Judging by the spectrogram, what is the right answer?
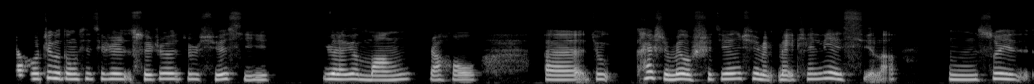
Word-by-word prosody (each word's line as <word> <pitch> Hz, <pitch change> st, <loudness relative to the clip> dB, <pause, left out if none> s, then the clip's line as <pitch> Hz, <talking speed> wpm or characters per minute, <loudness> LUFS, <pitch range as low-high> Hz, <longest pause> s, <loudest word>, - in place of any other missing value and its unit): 然 220 Hz, 0 st, 0 dB
后 255 Hz, -, +2 dB
这 275 Hz, +4 st, -1 dB
个 270 Hz, -, +5 dB
东 250 Hz, -1 st, +3 dB
西 255 Hz, +2 st, -4 dB
其 250 Hz, 0 st, -4 dB
实 250 Hz, 0 st, +2 dB
随 230 Hz, -1 st, 0 dB
着 255 Hz, +1 st, +2 dB
就 250 Hz, -1 st, -5 dB
是 240 Hz, -, -2 dB
学 230 Hz, 0 st, +1 dB
习 215 Hz, -3 st, -4 dB, 0.5 s
越 245 Hz, -1 st, +5 dB
来 235 Hz, -, +5 dB
越 245 Hz, +1 st, +4 dB
忙， 210 Hz, +2 st, +1 dB, 0.2 s
然 210 Hz, 0 st, -2 dB
后， 110 Hz, -, -3 dB, 0.7 s
嗯， 215 Hz, +2 st, +1 dB
就 240 Hz, -1 st, -2 dB, 0.2 s
开 300 Hz, +2 st, +2 dB
始 275 Hz, -5 st, -1 dB
没 235 Hz, +3 st, +5 dB
有 240 Hz, -, +6 dB
时 230 Hz, +1 st, -5 dB
间 250 Hz, +2 st, +2 dB
去 260 Hz, 0 st, -2 dB, 0.2 s
每 215 Hz, -1 st, -1 dB
天 245 Hz, +5 st, -3 dB
练 265 Hz, -3 st, +3 dB
习 235 Hz, -, -11 dB
了， -, -, -8 dB, 0.5 s
嗯， 220 Hz, -1 st, 0 dB
所 225 Hz, +5 st, 0 dB
以 235 Hz, -4 st, +1 dB
235 Hz, 215 characters per minute, -23 LUFS, 220-250 Hz, 0.7 s, 有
